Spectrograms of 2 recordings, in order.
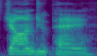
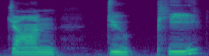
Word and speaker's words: Dupee: So that's John Dupee. And I know I've been pronouncing it wrong according to Chris Hanson's podcast. Apparently it's pronounced John Dupee.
